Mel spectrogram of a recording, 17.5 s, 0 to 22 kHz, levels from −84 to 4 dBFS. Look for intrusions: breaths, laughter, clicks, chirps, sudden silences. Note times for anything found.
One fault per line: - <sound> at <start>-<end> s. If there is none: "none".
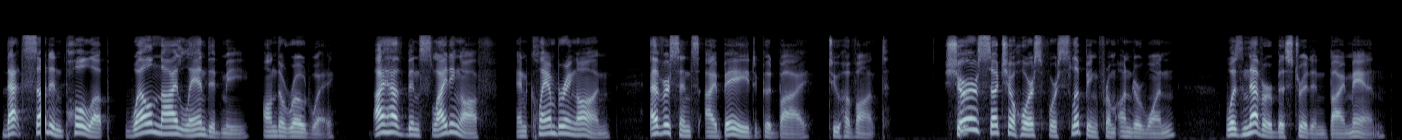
- dropout at 0.5-0.6 s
